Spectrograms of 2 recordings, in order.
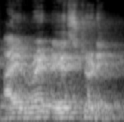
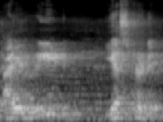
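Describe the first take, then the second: First: The verb has a short vowel, like 'red'. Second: The verb has a long vowel, like 'reed'. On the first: The speaker calls it right. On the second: The speaker calls it wrong. "but don't say I read yesterday"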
